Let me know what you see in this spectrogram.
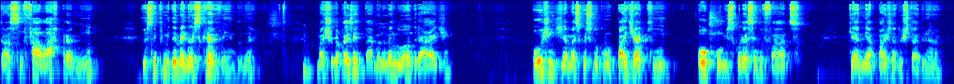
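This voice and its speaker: A man's high-pitched voice at a moderate pace, with long, frequent pauses. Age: 30s. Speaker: content creator and father. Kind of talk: podcast interview. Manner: halting, repeats words.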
